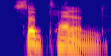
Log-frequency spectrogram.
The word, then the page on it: subtend: American English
